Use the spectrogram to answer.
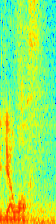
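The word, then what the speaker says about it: Yelough: Eye of Yellow, or Yelloth, or Yellow. There's a history of like Souls games having names that end with O-U-G-H and is pronounced Oth. Like Goth and Smoth and maybe that one, Yelloth.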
